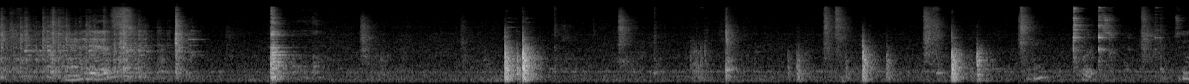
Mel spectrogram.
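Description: Butter and apple pieces stirred in a pan, irregular scraping and sharp clinks of utensil on metal spread across the stretch, with a person talking intermittently over the kitchen clatter.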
